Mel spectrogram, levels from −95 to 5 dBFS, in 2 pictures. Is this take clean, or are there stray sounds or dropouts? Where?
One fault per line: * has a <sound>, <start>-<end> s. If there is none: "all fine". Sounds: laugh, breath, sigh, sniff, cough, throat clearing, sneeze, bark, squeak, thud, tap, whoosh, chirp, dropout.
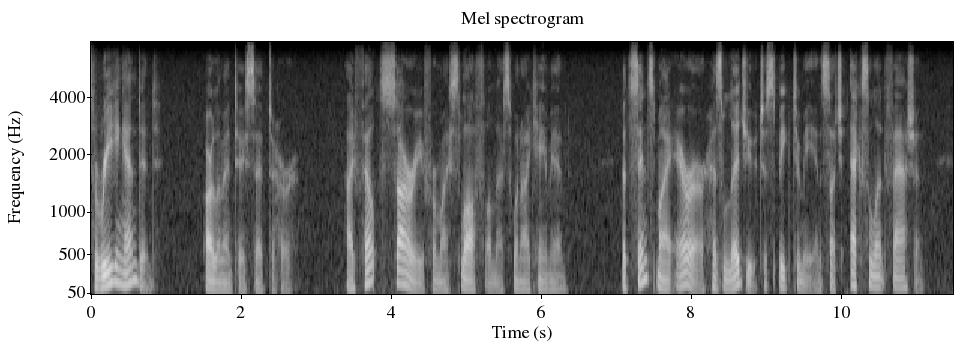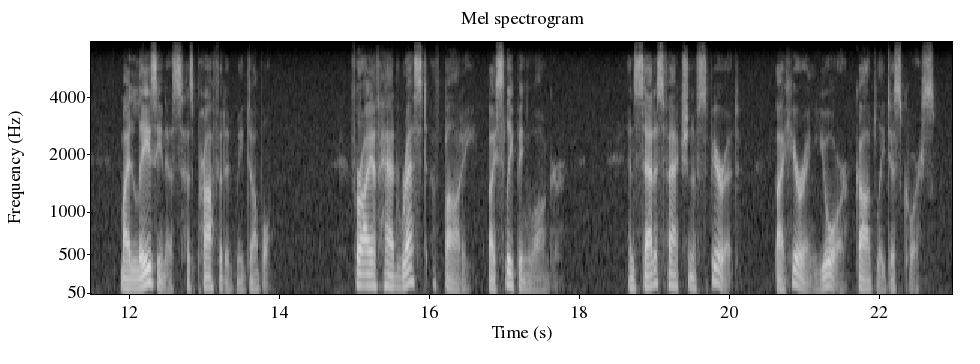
all fine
